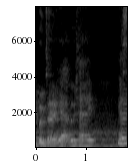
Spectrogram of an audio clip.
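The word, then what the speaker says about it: Boutte: Yeah, Butte. You Look say it at like Butte. a Cajun. You gotta say it like a Cajun.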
